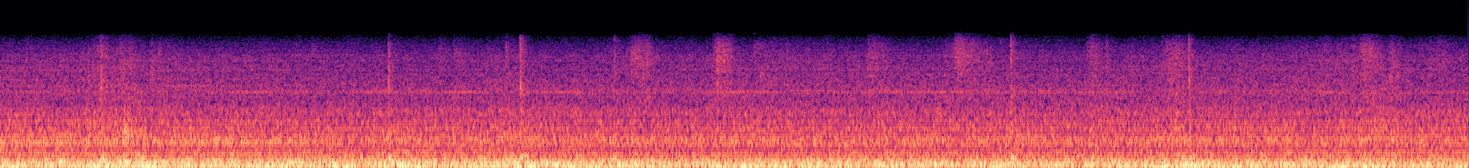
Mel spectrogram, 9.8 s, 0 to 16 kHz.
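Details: Volvo B9TL / Wright Eclipse Gemini 2 bus, First West Yorkshire 36257 (BG12 YJO), recorded aboard in March 2013: steady low hum under the engine and road rumble, a persistent drone of unidentified source.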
